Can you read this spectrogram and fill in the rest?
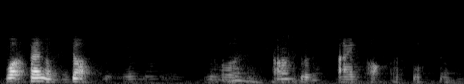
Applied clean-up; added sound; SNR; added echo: neural mask model DeepFilterNet 3.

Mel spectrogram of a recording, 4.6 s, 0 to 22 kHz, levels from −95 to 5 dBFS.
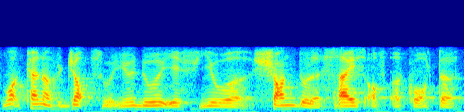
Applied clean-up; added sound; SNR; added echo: none; none; none; none.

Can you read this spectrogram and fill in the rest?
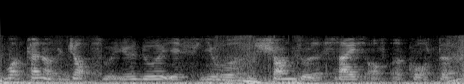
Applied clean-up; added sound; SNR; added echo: none; Zipper (clothing); -3 dB; reverberation time 0.2 s.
